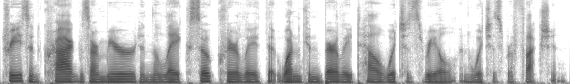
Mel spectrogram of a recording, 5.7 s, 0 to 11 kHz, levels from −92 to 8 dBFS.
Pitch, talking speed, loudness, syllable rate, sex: 90 Hz, 230 wpm, -24 LUFS, 5.5 syllables/s, male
